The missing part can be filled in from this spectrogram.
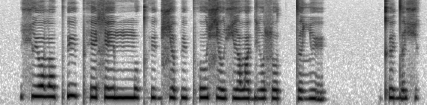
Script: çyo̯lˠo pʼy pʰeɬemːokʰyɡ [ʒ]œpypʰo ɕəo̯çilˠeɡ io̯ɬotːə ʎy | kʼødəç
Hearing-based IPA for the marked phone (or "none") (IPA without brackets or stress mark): ɕ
